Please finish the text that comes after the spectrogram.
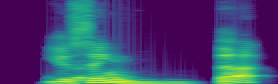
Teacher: you're saying ba, and then your vocal cords basically closing immediately.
